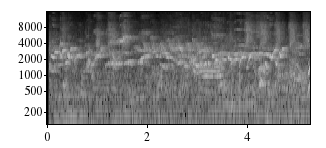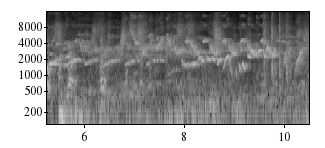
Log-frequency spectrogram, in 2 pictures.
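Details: A caged white-rumped shama, a competition bird, sings just after its moult: a loud, fast run of varied whistles, trills and harsh chattering phrases, with other birds and faint voices in the background.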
